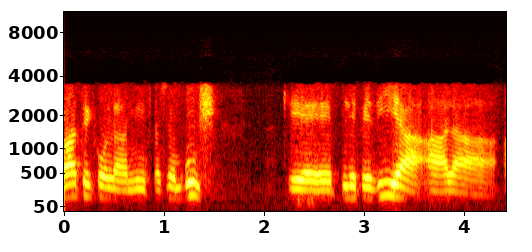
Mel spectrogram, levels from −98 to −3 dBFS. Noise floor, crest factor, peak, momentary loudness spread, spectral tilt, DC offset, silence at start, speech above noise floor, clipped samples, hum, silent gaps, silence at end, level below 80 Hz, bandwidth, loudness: -66 dBFS; 18 dB; -4 dBFS; 11 LU; -8.5 dB/octave; under 0.1%; 0 s; 44 dB; under 0.1%; none; none; 0.1 s; -78 dBFS; 3.7 kHz; -22 LUFS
